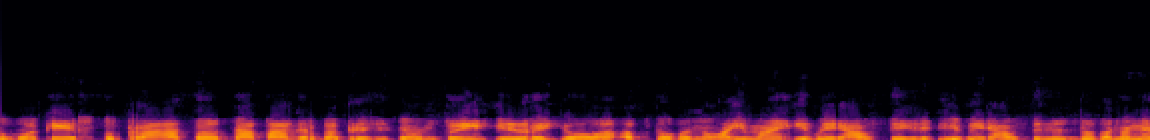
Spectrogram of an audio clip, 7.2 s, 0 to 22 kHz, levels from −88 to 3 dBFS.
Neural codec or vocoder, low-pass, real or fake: codec, 44.1 kHz, 3.4 kbps, Pupu-Codec; 10.8 kHz; fake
